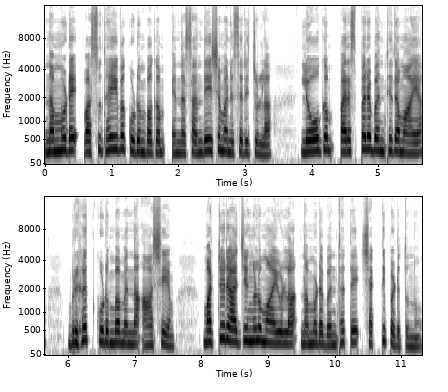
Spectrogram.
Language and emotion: Malayalam, neutral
